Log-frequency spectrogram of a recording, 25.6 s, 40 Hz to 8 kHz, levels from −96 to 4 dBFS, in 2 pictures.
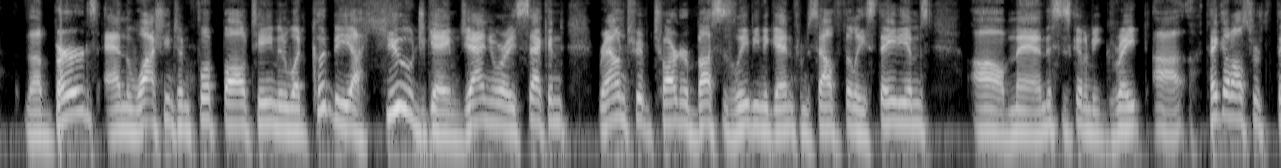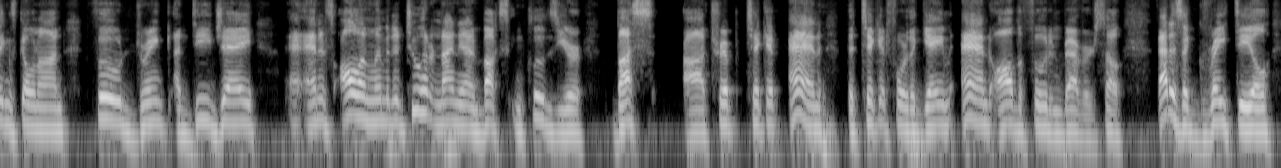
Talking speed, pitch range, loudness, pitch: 180 wpm, 130-160 Hz, -22 LUFS, 145 Hz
